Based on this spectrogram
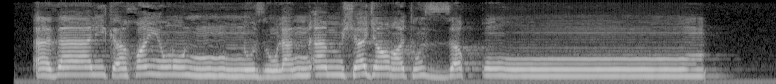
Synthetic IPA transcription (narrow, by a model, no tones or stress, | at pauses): ʔaðaːlɪkaxajɾʊnːʊzʊlanʔamʃad͡ʒɑɾˤɑzːɑqːuː | m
